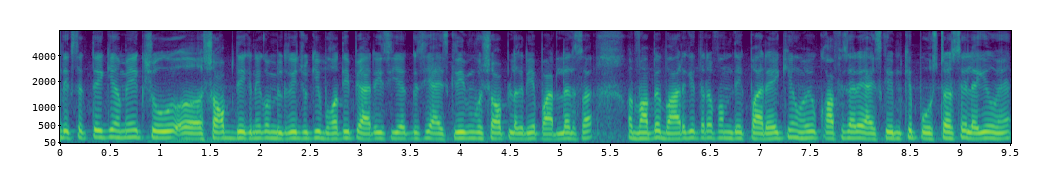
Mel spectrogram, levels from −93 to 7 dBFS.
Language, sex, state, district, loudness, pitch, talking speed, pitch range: Hindi, male, Maharashtra, Nagpur, -15 LUFS, 160 Hz, 305 wpm, 150-165 Hz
